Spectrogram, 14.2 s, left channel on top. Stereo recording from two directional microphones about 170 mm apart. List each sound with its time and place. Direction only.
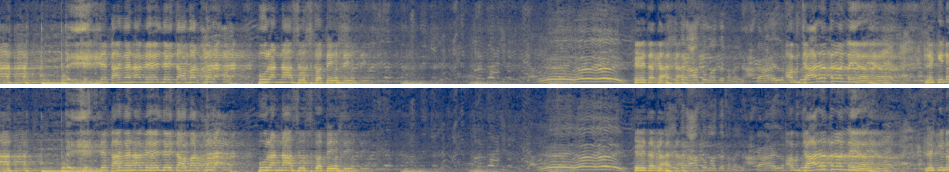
0.0 s music: 15° left (ahead or behind)
1.5 s speech: 20° left (ahead or behind)
8.2 s a sound: 35° left (ahead or behind)
9.5 s a man's voice: 20° left (ahead or behind)
10.2 s a man's voice: 40° left (ahead or behind)
11.3 s a sound: 70° left (ahead or behind)
11.9 s a man's voice: 20° left (ahead or behind)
